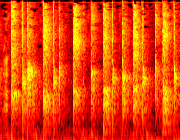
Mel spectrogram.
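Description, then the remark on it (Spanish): Applause in a steady, brisk rhythm, about four sharp claps per second, fairly loud and with no voices over it. “este aplauso es para vos, amigo.”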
